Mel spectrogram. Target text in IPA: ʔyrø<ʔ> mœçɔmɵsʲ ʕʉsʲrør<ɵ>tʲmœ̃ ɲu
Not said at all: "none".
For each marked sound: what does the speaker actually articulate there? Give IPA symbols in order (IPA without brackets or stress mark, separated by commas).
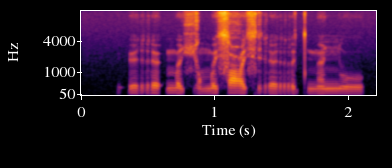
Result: ʔ, ɵ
